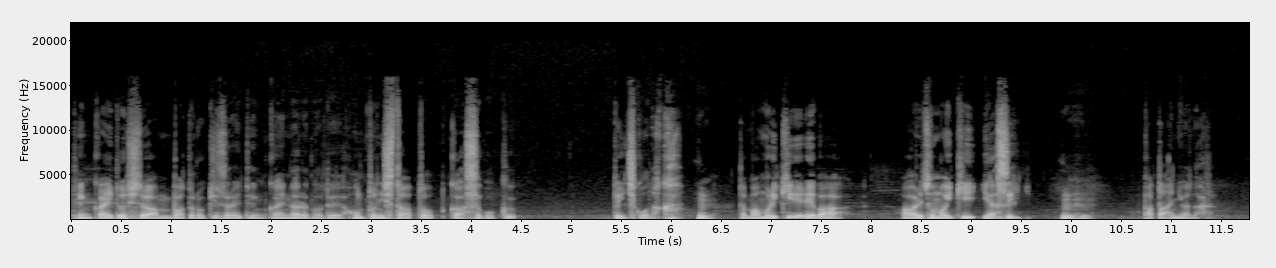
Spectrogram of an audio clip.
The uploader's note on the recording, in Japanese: 臨場感たっぷり、もてぎからお届け。ピット裏。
